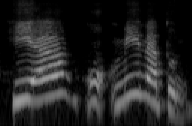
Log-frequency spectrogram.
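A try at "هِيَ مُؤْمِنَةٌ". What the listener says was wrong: Yang minnya tidak ditekan suaranya. Hiya mu'minatun. Jangan mu'minatun. Jangan.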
